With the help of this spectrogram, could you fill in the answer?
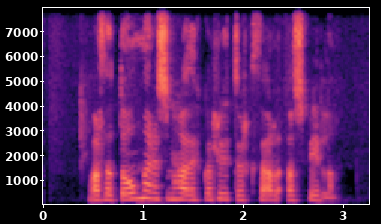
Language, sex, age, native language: Icelandic, female, 50-59, Icelandic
